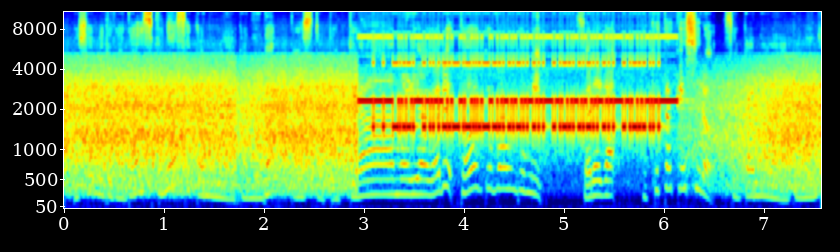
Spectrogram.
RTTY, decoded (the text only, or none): CQ TEST UA0C UA0C CQ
